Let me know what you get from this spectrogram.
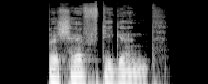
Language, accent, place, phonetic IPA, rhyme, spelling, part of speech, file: German, Germany, Berlin, [bəˈʃɛftɪɡn̩t], -ɛftɪɡn̩t, beschäftigend, verb, De-beschäftigend.ogg
- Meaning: present participle of beschäftigen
